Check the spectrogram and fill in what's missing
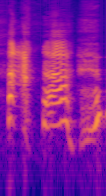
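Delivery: high, real burst of laughter; delighted laugh. Real, not acted. Vlogger tickled by a viewer's gift, delighted laugh.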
